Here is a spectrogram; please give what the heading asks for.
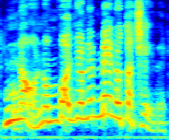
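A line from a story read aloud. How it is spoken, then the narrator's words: Shouted reply. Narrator (Italian): rispose Nancy urlando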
